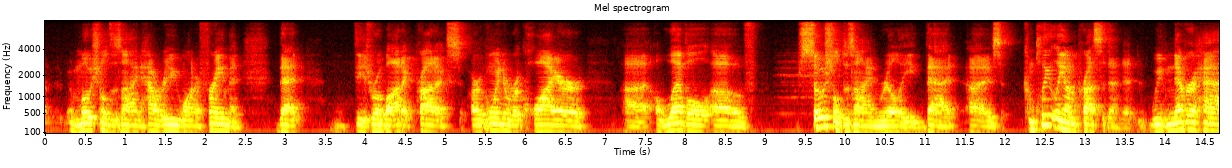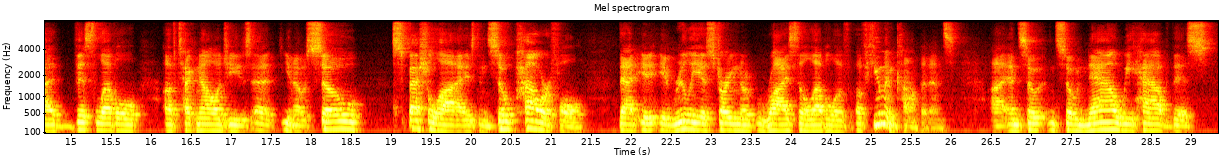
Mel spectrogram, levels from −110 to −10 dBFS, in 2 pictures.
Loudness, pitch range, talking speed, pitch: -23 LUFS, 110-135 Hz, 135 wpm, 120 Hz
